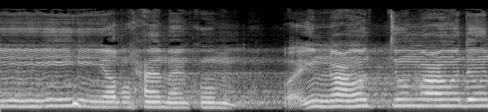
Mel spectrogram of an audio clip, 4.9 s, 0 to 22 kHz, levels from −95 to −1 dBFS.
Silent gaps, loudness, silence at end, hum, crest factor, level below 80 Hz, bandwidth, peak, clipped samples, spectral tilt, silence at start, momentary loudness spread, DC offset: none; -18 LUFS; 0 s; none; 16 dB; -80 dBFS; 16 kHz; -2 dBFS; under 0.1%; -5 dB/octave; 0 s; 10 LU; under 0.1%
